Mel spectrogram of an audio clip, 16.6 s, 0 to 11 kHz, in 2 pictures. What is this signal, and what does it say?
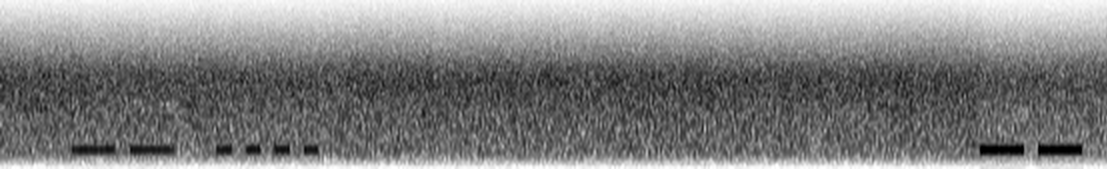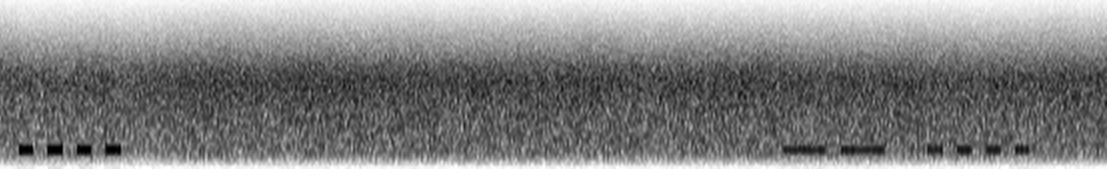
Morse code, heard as a keyed tone, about 11 wpm, 400 Hz, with heavy radio static. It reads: MH MH MH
